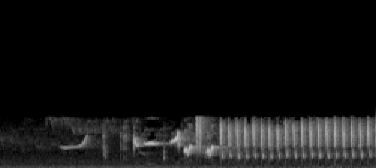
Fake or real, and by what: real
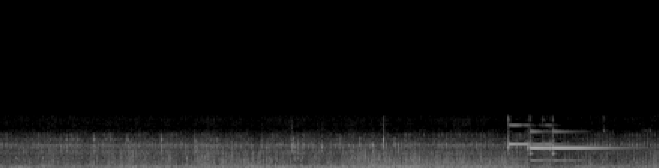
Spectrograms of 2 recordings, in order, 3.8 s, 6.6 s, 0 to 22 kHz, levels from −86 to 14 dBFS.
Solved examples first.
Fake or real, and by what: real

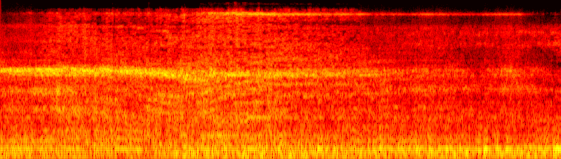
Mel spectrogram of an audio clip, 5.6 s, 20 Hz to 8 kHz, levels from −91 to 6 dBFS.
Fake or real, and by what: fake, vocoder, HiFi-GAN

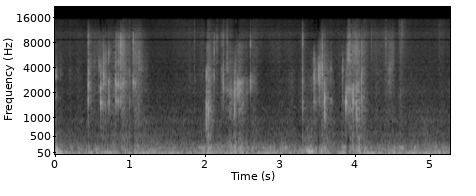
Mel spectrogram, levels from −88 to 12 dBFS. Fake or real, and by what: fake, autoencoder, DAC-VAE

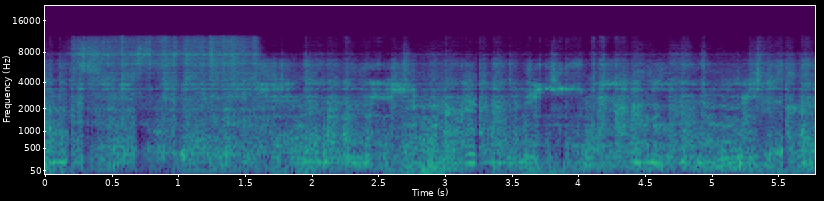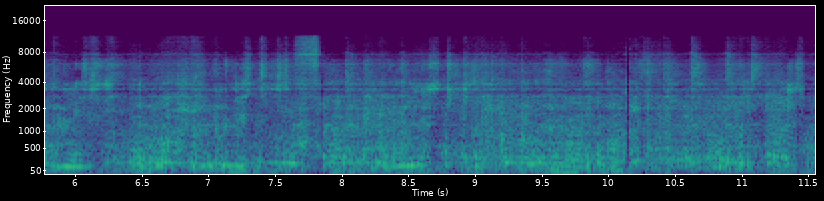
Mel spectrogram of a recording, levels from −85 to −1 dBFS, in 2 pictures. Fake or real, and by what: fake, codec, SNAC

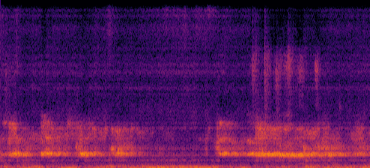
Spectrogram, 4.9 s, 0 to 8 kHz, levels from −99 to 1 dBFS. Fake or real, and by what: fake, codec, ZipCodec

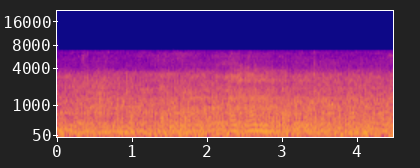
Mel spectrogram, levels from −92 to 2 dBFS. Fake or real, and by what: fake, vocoder, HiFi-GAN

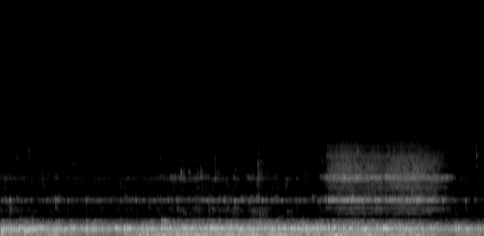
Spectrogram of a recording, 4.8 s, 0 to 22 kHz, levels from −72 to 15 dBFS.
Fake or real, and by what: real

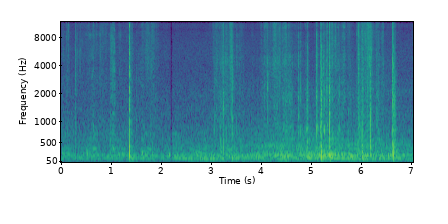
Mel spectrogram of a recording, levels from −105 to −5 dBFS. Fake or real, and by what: real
